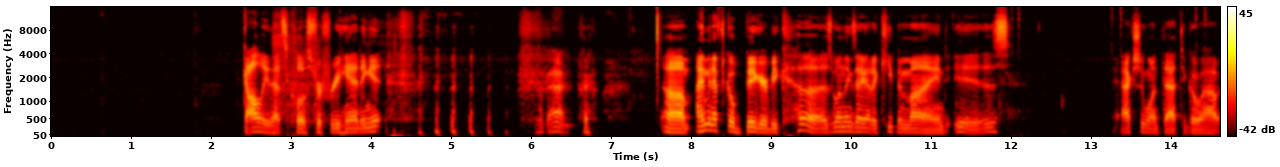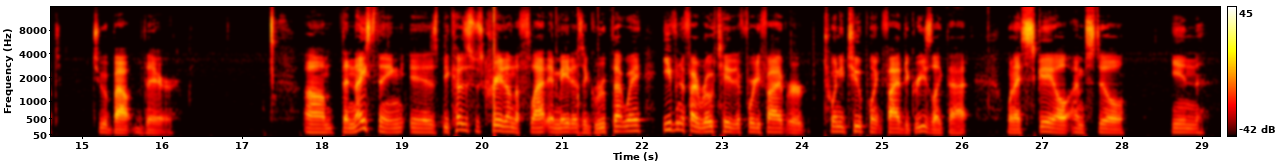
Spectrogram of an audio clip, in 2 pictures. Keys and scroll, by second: 8.3 space, 10.2 q, 17.5 space, 26.4 s.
